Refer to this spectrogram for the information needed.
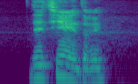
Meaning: second-person plural simple future of détenir
- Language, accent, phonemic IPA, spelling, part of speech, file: French, Canada, /de.tjɛ̃.dʁe/, détiendrez, verb, LL-Q150 (fra)-détiendrez.wav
